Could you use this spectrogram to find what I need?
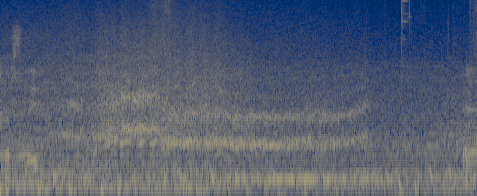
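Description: Tyres screech across the pavement.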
